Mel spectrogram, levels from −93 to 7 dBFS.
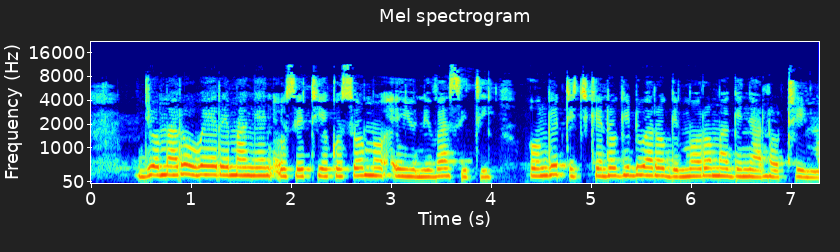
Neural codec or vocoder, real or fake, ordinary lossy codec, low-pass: none; real; MP3, 48 kbps; 19.8 kHz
